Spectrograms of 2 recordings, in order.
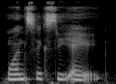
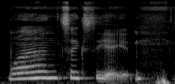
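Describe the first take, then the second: First: Said in the usual way. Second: Very slow, softer repeat; drawn-out dismay. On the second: Real, not acted. Vlogger reacts to her page number, drawn-out dismay. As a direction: drag the number out in disbelief.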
